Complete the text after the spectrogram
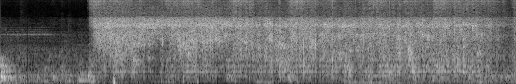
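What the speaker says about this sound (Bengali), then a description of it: "এবার এই তেলের মধ্যে লম্বা লম্বা করে কেটে রাখা আলুগুলো ভেজে নেব।" Long cut potato strips drop into well-heated oil and a loud, steady sizzling hiss erupts at once, carrying on evenly close by after a quiet start.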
